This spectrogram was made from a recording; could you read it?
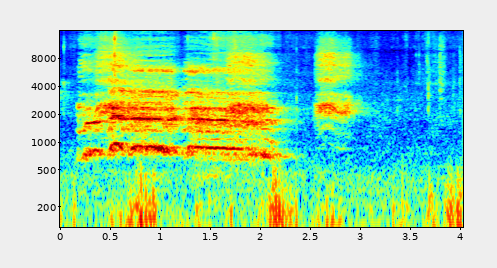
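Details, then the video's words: Young rooster playing on a roof gives one long, hoarse, drawn-out crow lasting about two seconds, followed by a shorter harsh note, with low background rumble throughout. "Adorable Young Rooster Chirping Sounds"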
